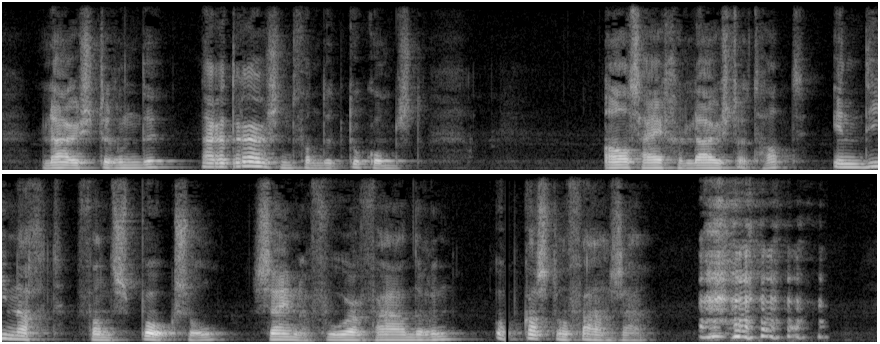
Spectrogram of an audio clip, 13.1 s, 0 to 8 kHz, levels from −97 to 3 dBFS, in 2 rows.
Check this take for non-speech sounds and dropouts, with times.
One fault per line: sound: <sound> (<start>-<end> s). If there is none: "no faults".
sound: dropout (10.3-10.4 s)
sound: laugh (11.8-12.8 s)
